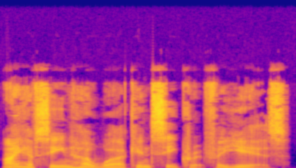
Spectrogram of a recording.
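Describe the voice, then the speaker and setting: A man's voice: mid-range voice, very animated, unhurried, no echo, clean studio sound. A man voicing a firm, truthful old woman potter in a bedtime story, assured and declarative. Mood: assertive.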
